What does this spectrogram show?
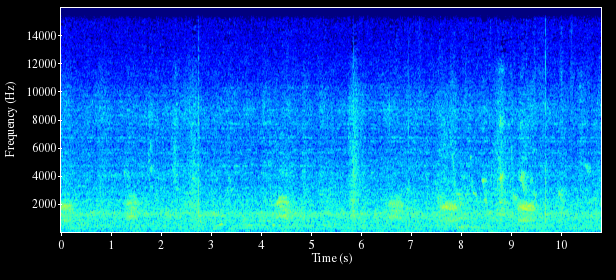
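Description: A bird calling repeatedly, about seven short calls spaced a second or two apart, over a faint steady outdoor background.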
